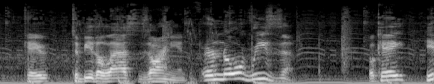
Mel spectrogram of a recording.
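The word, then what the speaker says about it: Czarnian: The last Zarnian, I believe.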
